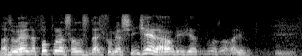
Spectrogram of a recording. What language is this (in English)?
Portuguese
